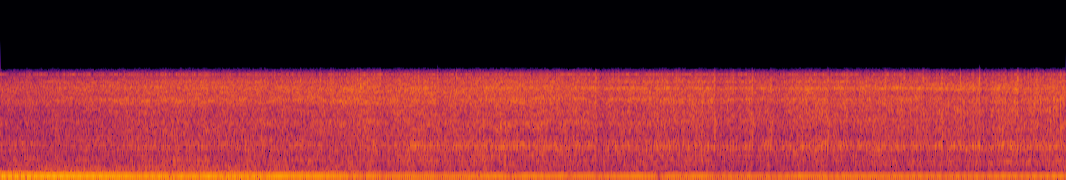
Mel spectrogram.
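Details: Pontiac Grand Prix at steady idle with a dull, regular knock about three or four times a second under the engine note, attributed to a spun rod bearing.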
